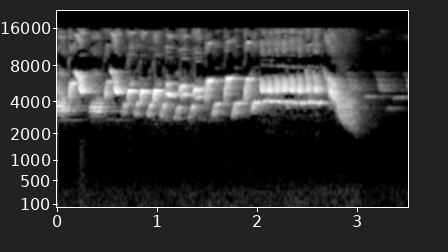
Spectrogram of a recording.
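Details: European goldfinch singing in the song style called kubiya Malaga: a fast, dense run of bright twittering, tinkling notes that ends in a downward slurred note, then quiet.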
